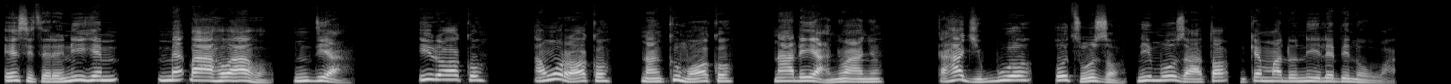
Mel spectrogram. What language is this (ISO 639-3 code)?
ibo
